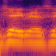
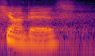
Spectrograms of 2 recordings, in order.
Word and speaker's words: Jabez: And those two, in fact, I'm saying Jabez incorrectly because I'm using East Tennessee English, making the J sound like a J. It's actually pronounced Jabez, but his name sounds like pain.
